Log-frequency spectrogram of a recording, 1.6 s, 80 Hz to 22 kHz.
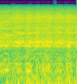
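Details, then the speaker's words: Mitsubishi Evo 4, 142,000 km, first start attempt: starter spins engine with a low churning rhythm, cranking sounds healthy but no fire; possible dead cylinder, compression test and coil, cam and crank sensor power checks planned, immobilizer possible. "All right, plugs it is. Sounds healthy. No fire."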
